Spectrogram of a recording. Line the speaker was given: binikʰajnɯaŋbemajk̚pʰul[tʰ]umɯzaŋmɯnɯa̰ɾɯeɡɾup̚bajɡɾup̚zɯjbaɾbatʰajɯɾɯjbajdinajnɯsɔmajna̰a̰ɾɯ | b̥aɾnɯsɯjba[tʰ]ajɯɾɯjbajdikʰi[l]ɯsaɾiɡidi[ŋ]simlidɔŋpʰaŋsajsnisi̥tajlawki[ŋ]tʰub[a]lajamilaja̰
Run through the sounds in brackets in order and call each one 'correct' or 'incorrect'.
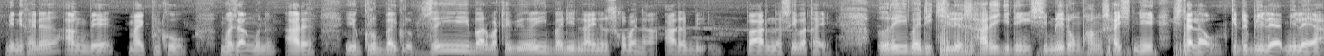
incorrect: kʰ, correct, correct, correct, incorrect: n, incorrect: i

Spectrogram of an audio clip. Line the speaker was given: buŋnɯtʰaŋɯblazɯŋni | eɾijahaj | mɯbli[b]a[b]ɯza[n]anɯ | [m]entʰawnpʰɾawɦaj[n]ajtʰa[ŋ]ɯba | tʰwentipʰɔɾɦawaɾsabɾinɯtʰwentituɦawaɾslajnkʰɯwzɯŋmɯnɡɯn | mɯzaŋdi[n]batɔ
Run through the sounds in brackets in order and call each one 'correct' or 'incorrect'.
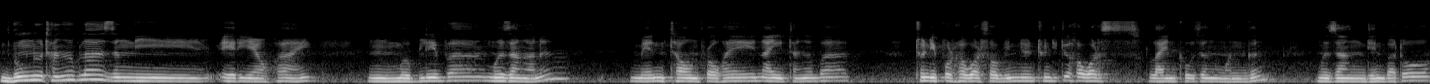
correct, incorrect: m, incorrect: ŋ, correct, correct, correct, correct

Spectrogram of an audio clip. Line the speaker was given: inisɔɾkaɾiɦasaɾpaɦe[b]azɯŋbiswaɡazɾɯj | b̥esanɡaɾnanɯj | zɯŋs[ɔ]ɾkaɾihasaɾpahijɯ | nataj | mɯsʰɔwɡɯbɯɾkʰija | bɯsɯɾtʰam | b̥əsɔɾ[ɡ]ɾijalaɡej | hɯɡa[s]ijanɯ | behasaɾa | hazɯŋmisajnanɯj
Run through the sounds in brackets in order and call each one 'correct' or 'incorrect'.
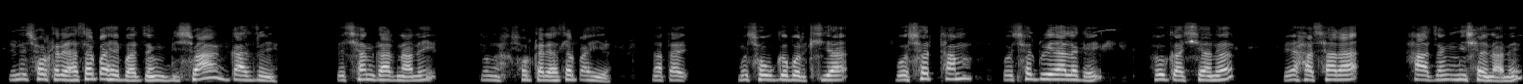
correct, correct, incorrect: b, correct

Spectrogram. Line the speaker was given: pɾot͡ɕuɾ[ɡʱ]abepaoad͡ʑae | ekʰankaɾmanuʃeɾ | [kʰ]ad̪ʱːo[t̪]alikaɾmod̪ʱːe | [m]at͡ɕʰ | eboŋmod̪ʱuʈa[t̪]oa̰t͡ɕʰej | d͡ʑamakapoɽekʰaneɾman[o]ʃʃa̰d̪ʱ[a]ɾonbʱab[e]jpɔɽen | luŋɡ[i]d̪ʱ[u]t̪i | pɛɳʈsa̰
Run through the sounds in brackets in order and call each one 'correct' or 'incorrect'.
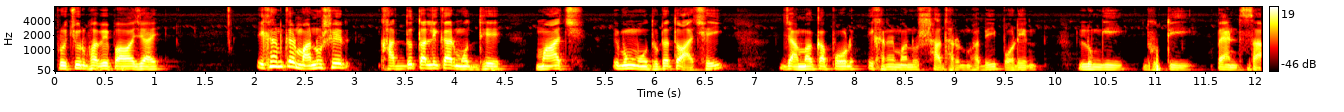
incorrect: bʱ, correct, correct, correct, correct, incorrect: u, correct, correct, correct, correct

